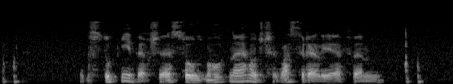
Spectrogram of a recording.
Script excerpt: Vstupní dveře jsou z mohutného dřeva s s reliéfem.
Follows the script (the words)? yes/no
no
